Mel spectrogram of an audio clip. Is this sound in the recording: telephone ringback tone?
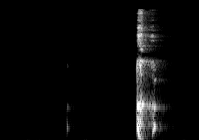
no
